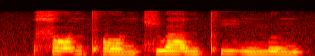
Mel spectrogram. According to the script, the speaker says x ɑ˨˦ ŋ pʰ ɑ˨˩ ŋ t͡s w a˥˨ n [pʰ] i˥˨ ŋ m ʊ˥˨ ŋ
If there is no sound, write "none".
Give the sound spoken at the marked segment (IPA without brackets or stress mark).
pʰ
